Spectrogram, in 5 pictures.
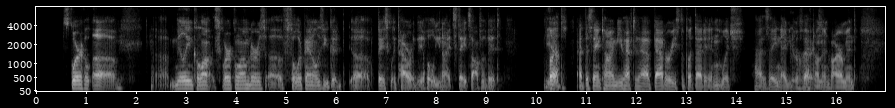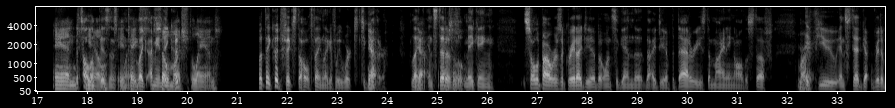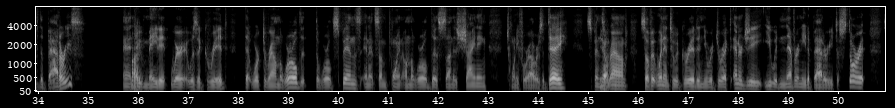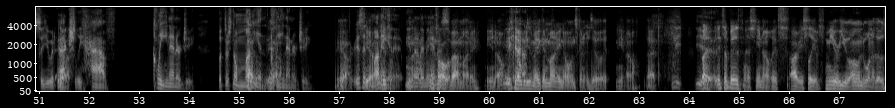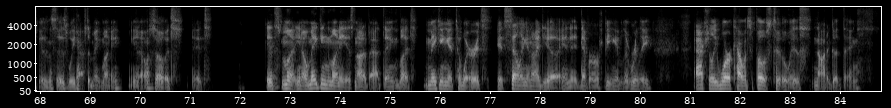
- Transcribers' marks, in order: tapping; laughing while speaking: "yeah"; other background noise
- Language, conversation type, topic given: English, unstructured, How can businesses find the right balance between adapting to change and sticking to proven methods?
- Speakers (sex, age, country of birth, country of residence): male, 30-34, United States, United States; male, 45-49, United States, United States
